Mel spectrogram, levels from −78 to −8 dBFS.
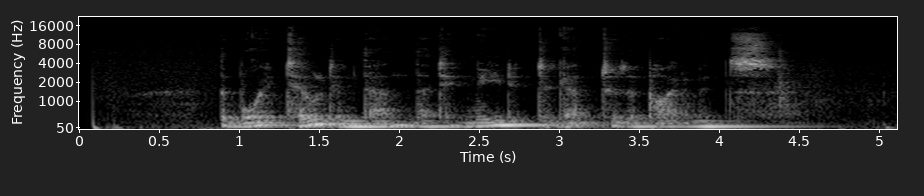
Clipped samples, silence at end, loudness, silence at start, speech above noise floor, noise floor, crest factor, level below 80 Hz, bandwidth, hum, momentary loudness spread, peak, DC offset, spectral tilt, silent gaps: under 0.1%; 0 s; -31 LUFS; 0.1 s; 26 dB; -56 dBFS; 14 dB; -58 dBFS; 15.5 kHz; none; 9 LU; -18 dBFS; under 0.1%; -6 dB/octave; none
